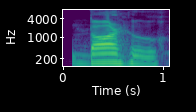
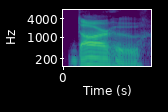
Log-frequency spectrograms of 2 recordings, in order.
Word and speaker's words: Dobhar-chu: One quick thing, it's pronounced Dobhar-chu. Dobhar-chu.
